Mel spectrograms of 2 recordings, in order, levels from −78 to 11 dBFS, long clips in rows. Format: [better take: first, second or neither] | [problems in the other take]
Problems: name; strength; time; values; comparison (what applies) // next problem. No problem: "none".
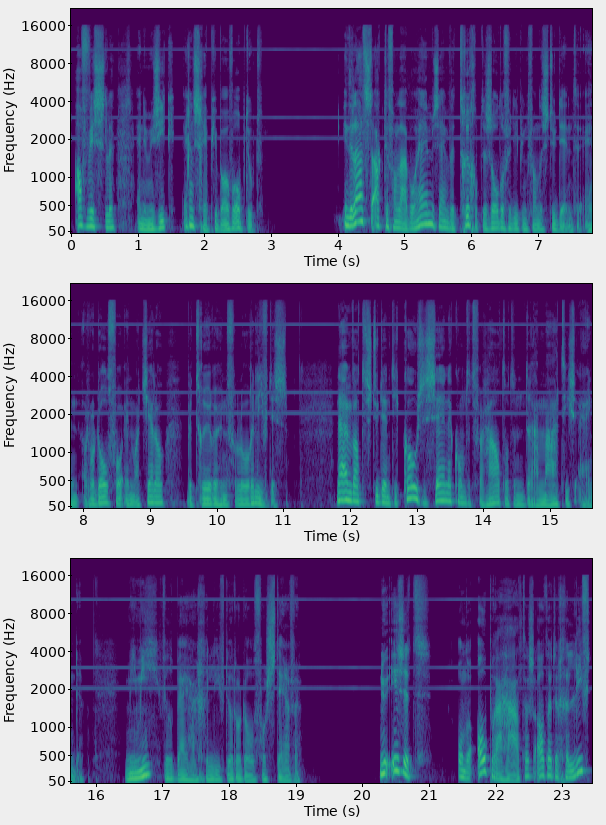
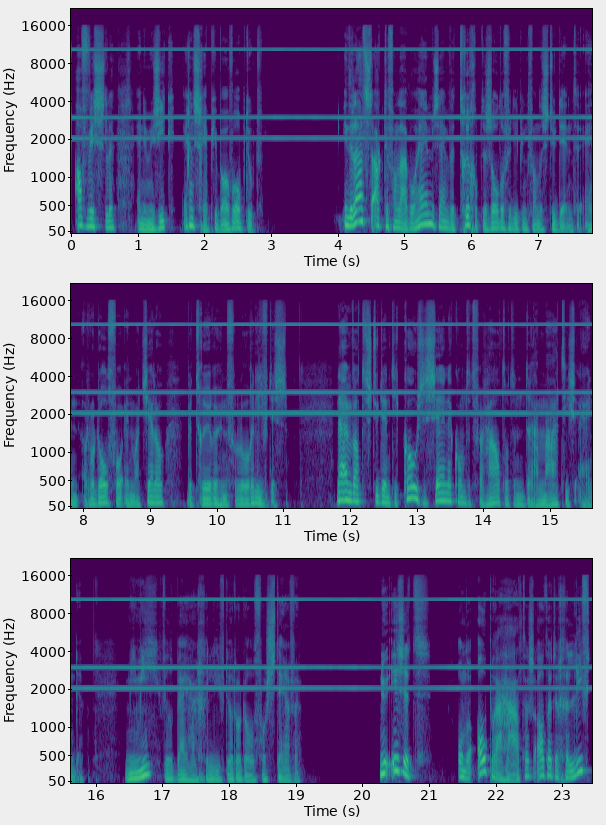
first | high-pitched whine; loud; throughout; 2 kHz, 5 dB below the speech; faint in the first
